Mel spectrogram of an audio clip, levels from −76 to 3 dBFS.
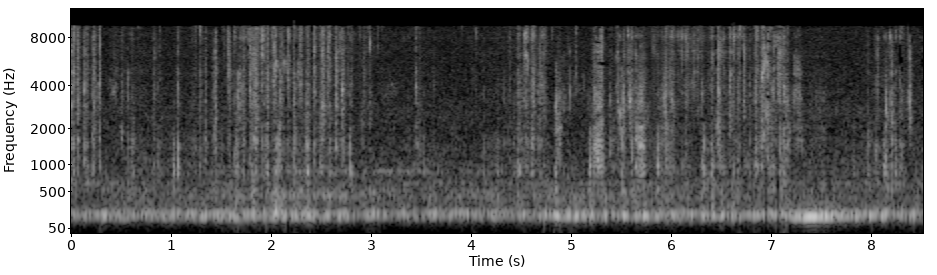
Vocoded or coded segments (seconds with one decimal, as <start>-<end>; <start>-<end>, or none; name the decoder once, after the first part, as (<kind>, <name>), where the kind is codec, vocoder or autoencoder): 5.7-6.4 (vocoder, Vocos)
